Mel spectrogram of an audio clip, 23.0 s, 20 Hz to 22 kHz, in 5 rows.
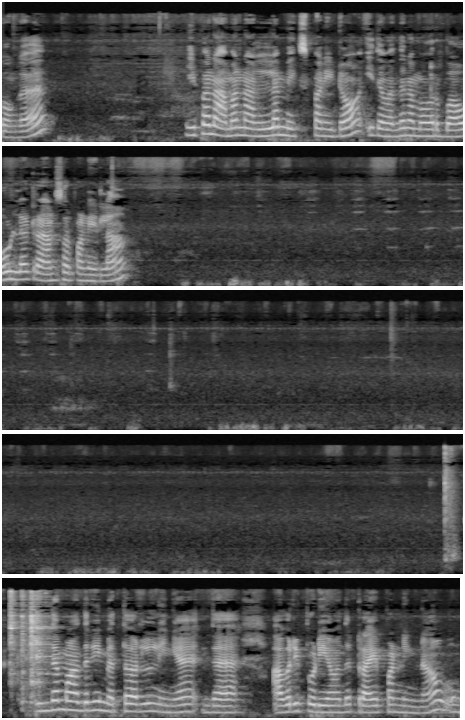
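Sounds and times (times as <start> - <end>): spoon scraping paste from metal pot: 6.5 - 11.4.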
